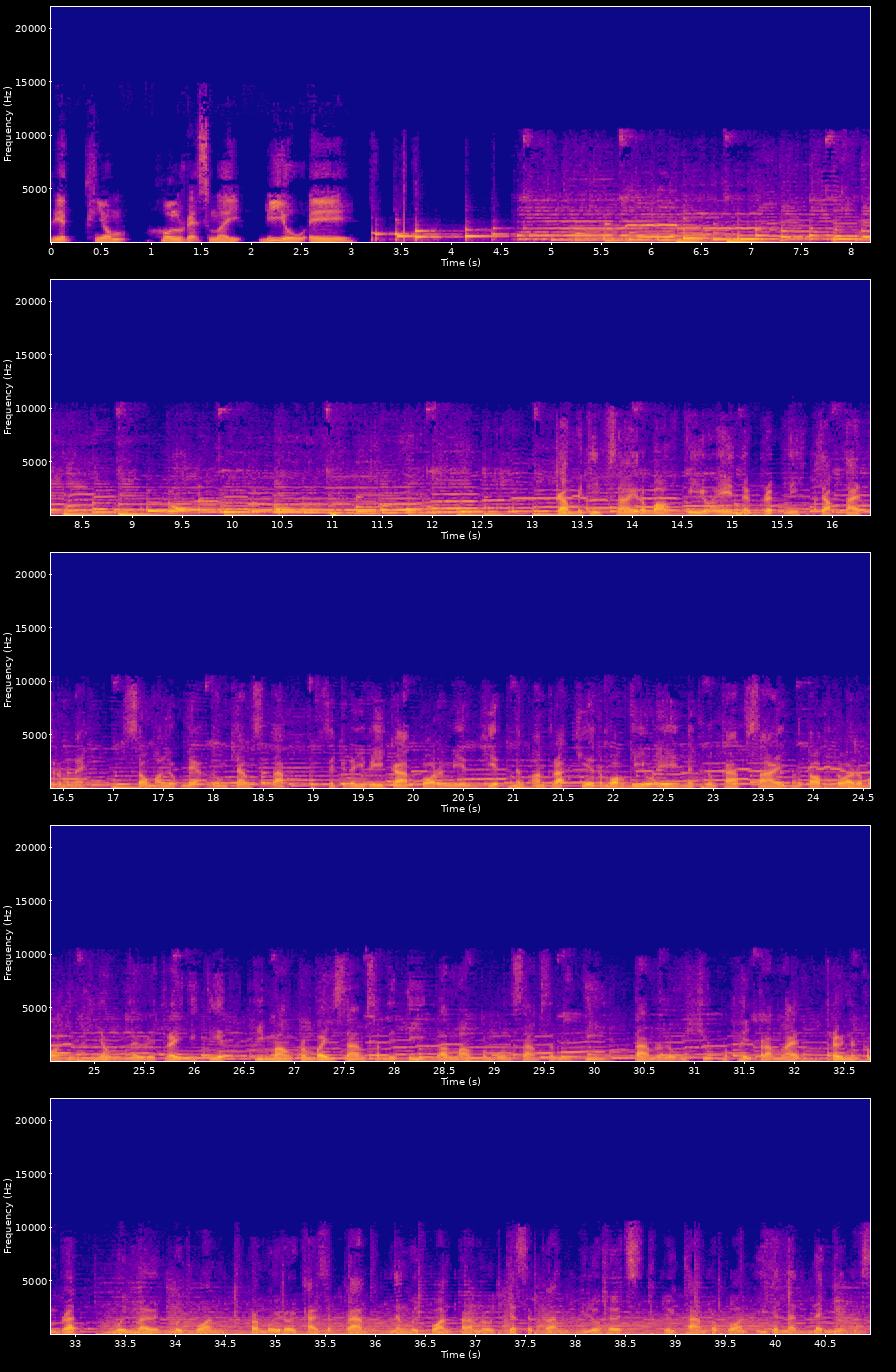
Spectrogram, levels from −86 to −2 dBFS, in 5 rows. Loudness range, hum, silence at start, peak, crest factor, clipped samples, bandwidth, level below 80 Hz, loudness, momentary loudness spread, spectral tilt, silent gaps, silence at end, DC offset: 5 LU; none; 0 s; -2 dBFS; 20 dB; under 0.1%; 11.5 kHz; -48 dBFS; -22 LUFS; 8 LU; -6.5 dB/octave; 3.13-3.18 s; 0 s; under 0.1%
